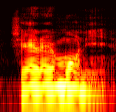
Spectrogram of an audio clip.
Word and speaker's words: ceremony: cccccc Rere Momo Neni ceremony jadi bunyi seh bunyi the ceremony the ceremony ceremony ceremony ceremony berikutnya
